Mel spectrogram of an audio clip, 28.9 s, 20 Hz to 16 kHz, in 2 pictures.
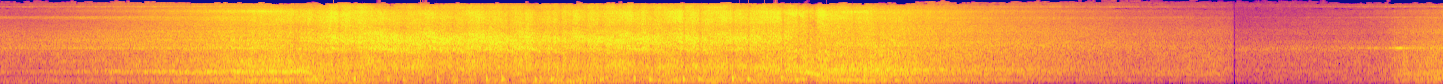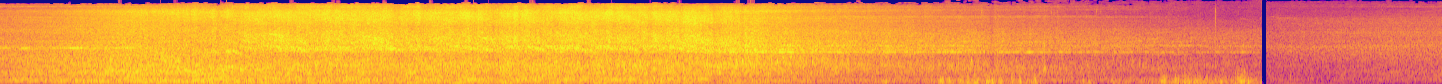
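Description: Two trains passing through a station at speed, one after the other. First a Class 91 electric locomotive and its coaches go by, the noise building over a couple of seconds, holding, then fading. A second train follows with a steady high whine over the noise of its wheels on the rails.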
